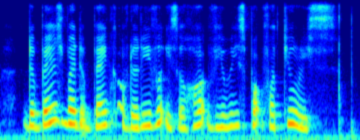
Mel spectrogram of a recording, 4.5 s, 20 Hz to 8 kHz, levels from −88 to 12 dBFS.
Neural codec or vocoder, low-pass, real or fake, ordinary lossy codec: autoencoder, 48 kHz, 128 numbers a frame, DAC-VAE, trained on Japanese speech; 7.2 kHz; fake; Opus, 24 kbps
